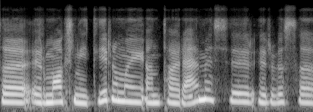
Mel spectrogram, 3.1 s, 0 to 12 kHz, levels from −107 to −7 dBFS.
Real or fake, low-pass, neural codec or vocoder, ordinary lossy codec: real; 7.2 kHz; none; Opus, 32 kbps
